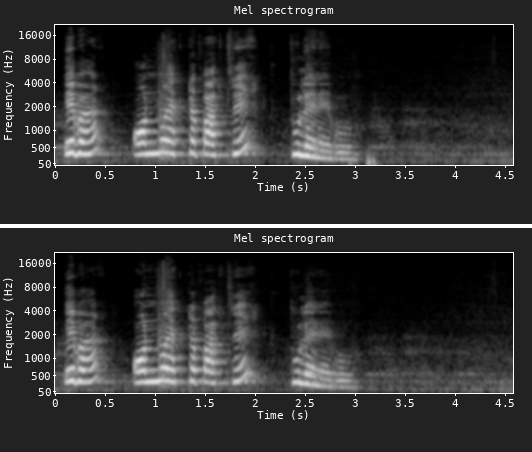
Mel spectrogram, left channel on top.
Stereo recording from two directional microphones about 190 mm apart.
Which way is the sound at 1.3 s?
15° left (ahead or behind).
